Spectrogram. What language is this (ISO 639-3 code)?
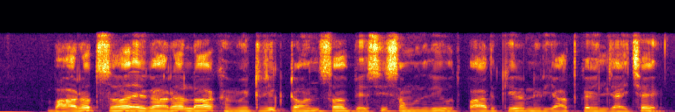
mai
